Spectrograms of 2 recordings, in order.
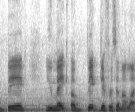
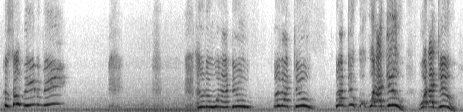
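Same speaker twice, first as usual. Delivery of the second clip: mock crying. Streamer fakes tears at mean chat, hammed-up sobbing. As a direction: overdo a fake crybaby breakdown.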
